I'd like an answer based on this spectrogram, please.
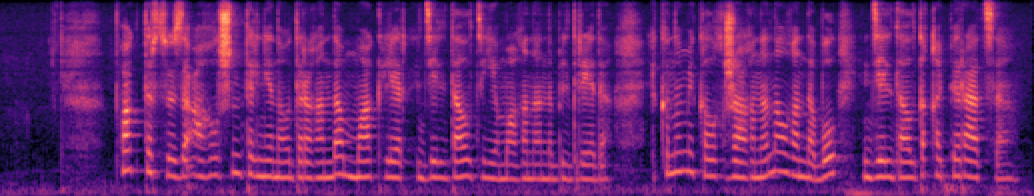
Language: Kazakh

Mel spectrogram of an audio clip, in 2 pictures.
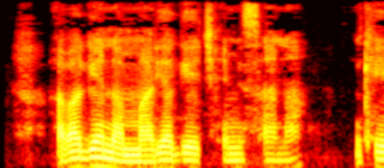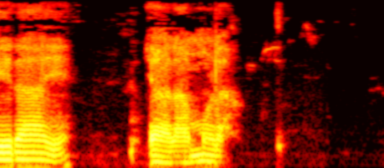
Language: Ganda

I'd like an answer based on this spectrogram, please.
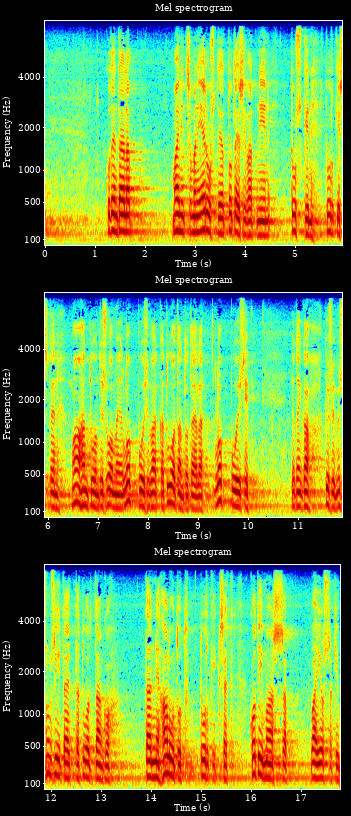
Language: Finnish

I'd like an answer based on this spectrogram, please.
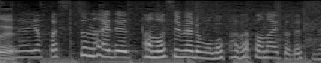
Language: Japanese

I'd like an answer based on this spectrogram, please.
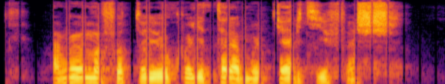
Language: Kinyarwanda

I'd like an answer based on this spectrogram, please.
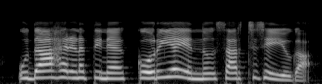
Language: Malayalam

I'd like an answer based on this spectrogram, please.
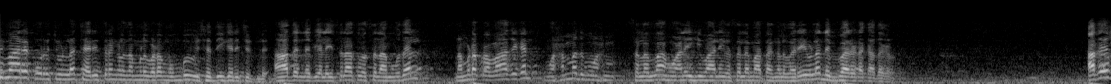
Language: Malayalam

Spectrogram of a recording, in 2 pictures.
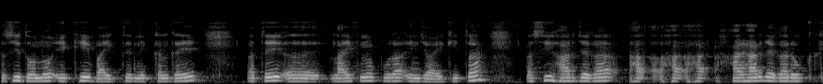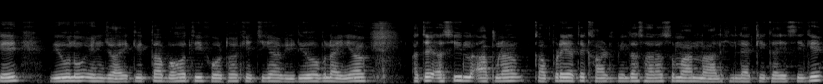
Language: Punjabi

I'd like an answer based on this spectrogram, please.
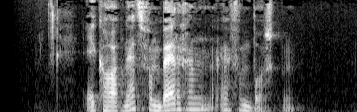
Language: Western Frisian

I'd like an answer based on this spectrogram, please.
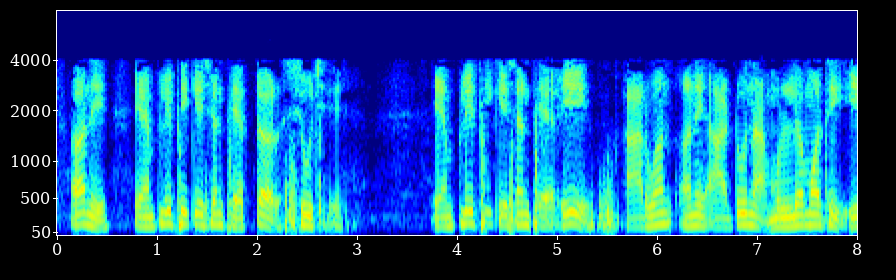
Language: Gujarati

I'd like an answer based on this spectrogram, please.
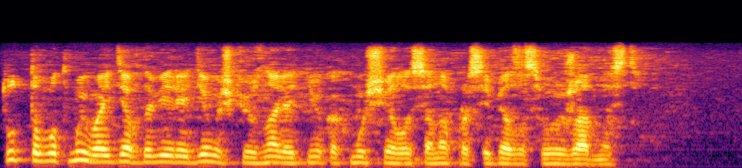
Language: Russian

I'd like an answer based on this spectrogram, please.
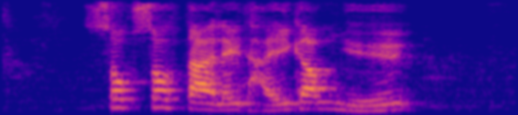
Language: Cantonese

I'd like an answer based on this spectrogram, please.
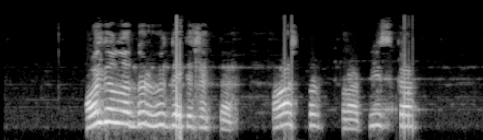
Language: Bashkir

